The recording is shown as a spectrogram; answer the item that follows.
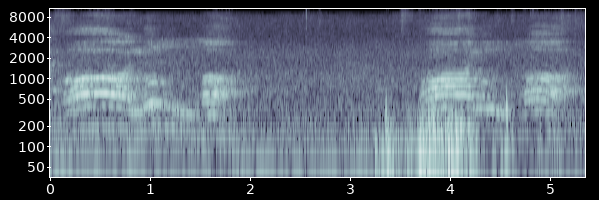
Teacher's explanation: bunyi daripada lu tersebut akan masuk ke dalam lafaz Allah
